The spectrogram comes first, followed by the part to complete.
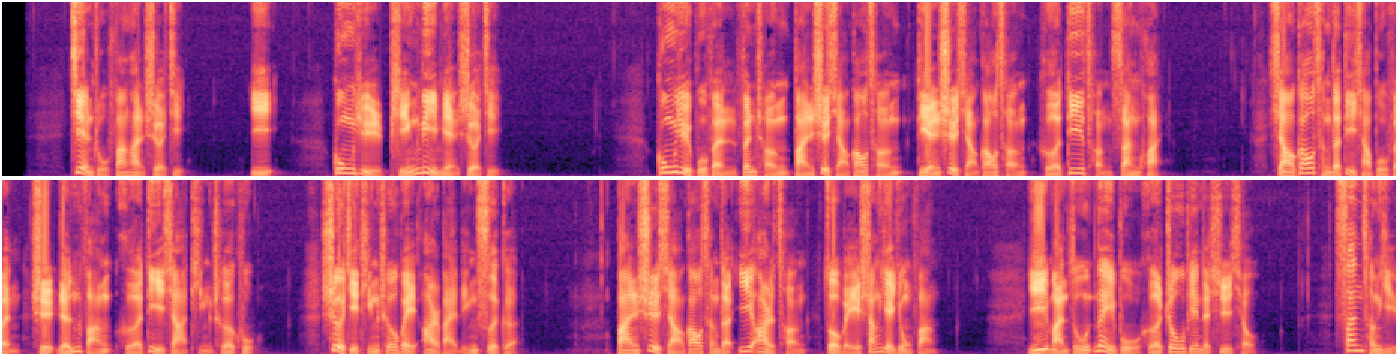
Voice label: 男 解说, 国语男声配音; 公寓多媒体

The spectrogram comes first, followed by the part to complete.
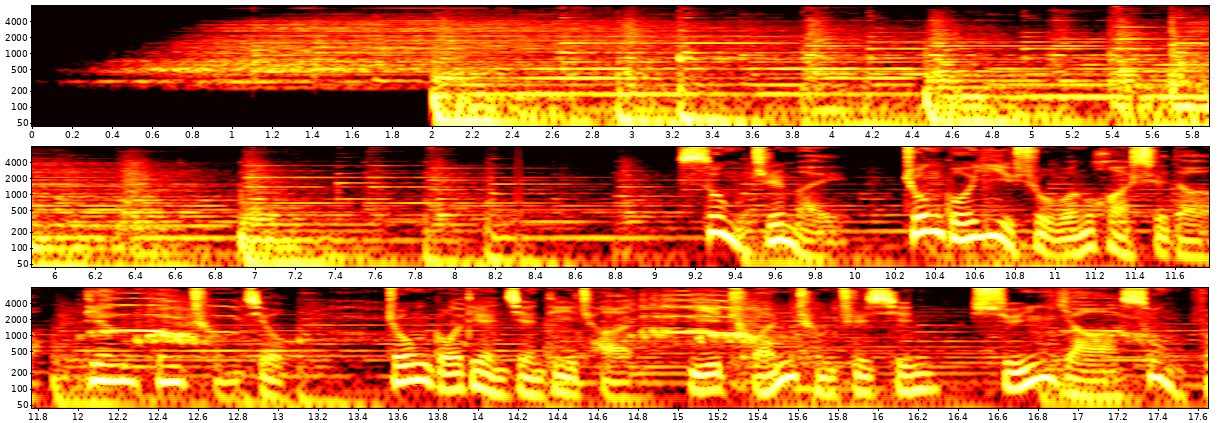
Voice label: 男 宣传片 古典韵味; 电建地产; 匠艺篇

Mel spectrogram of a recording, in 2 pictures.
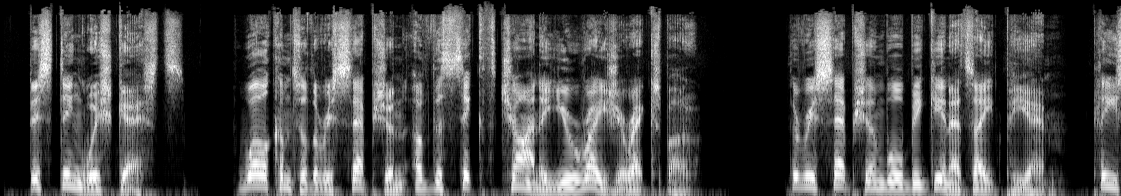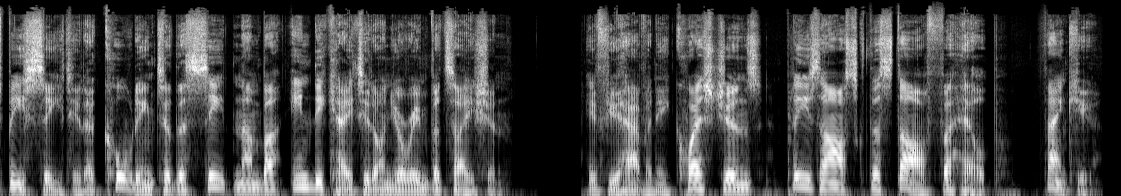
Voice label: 外籍英男 干音 会议宣讲

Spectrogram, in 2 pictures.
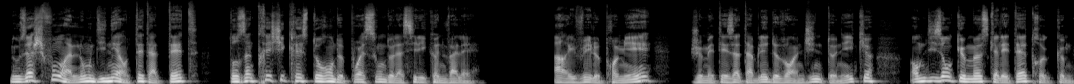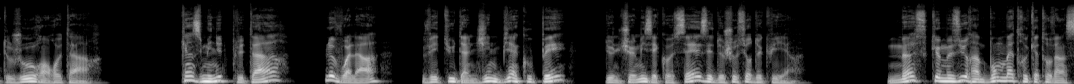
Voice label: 外籍法语男 音频书 audiobook

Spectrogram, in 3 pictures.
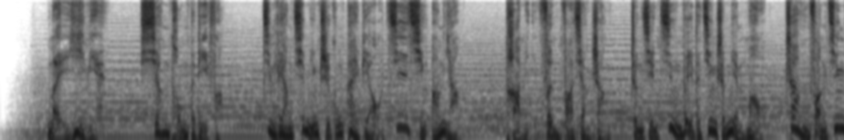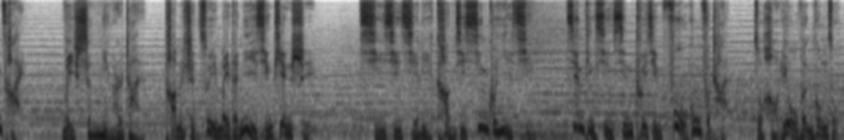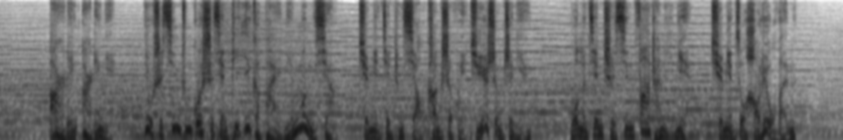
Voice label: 男,专题 大气震撼

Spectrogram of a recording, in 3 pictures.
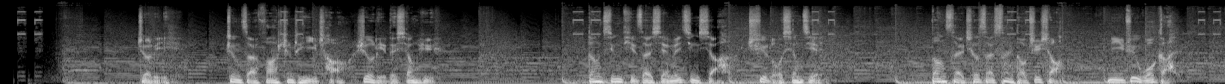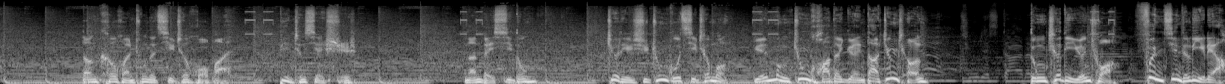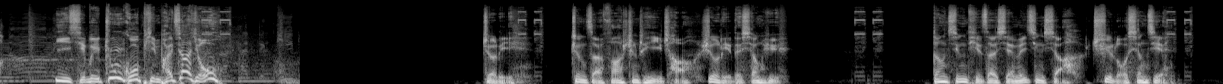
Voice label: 男 走心; 懂车帝

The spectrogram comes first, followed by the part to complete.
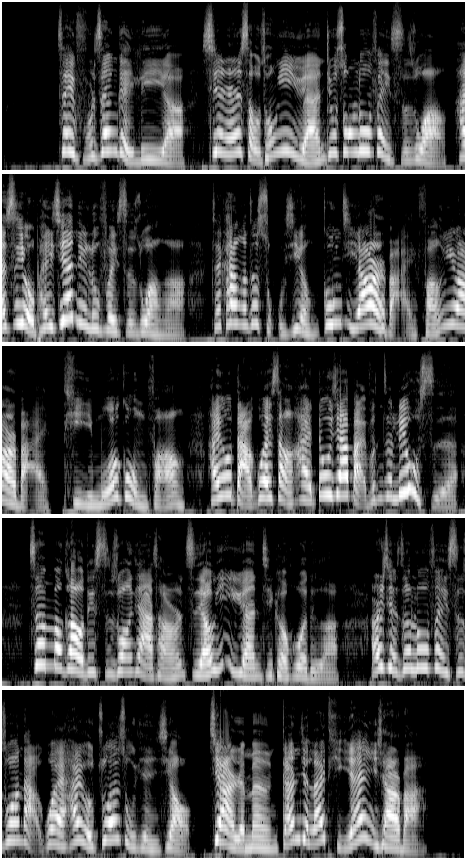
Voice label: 女 信息流 游戏解说 东北话解说

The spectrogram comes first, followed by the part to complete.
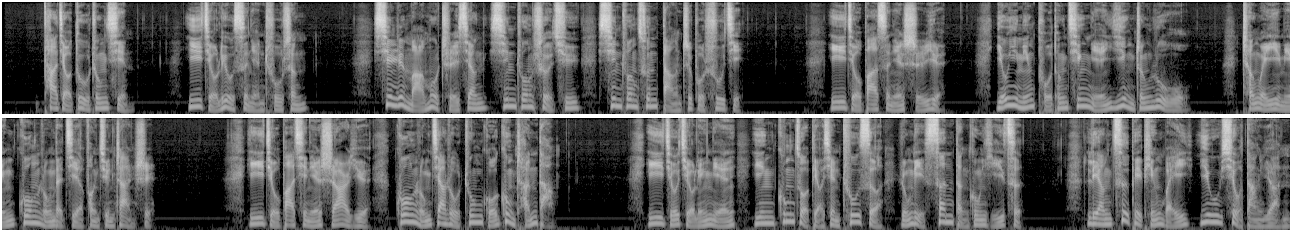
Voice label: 男 人物专题

